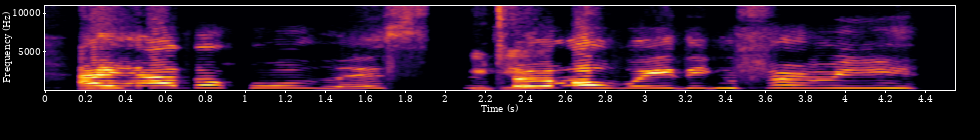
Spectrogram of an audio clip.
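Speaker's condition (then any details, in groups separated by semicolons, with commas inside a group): Dystonia; diagnosed age 10, now 33, on medication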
